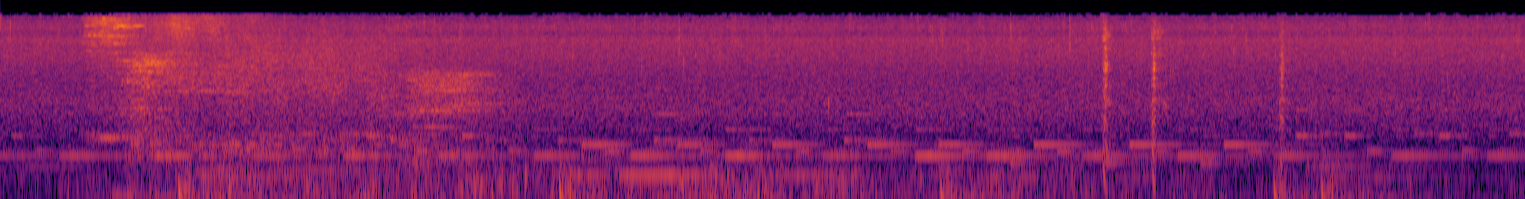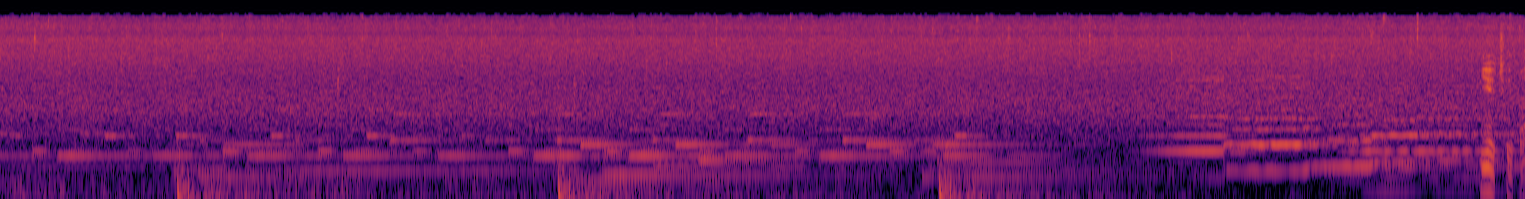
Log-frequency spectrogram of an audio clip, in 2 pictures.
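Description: Steady heavy rain under a slow background music score of long held notes, with a roll of thunder in the first few seconds.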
